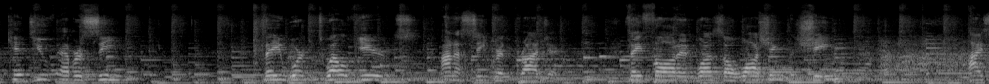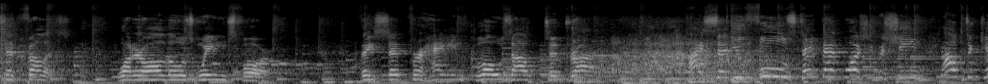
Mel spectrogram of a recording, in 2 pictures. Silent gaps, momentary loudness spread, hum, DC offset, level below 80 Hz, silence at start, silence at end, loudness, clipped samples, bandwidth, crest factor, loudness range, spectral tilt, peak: none; 11 LU; none; under 0.1%; -46 dBFS; 0 s; 0 s; -28 LUFS; under 0.1%; 19 kHz; 16 dB; 3 LU; -4.5 dB/octave; -12 dBFS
